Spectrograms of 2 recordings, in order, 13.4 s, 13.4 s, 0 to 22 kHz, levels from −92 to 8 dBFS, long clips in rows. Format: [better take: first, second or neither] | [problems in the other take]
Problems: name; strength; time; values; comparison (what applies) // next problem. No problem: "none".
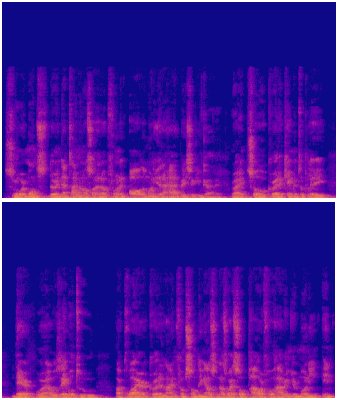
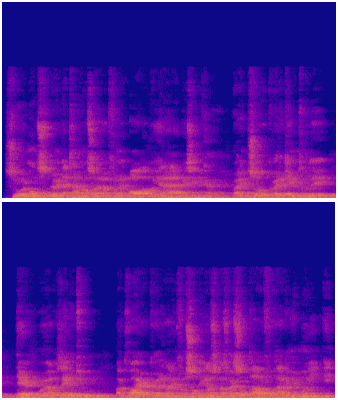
first | room echo; strong; dies away in 1.8 s; slight in the first // off-mic speech; far; far in the first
